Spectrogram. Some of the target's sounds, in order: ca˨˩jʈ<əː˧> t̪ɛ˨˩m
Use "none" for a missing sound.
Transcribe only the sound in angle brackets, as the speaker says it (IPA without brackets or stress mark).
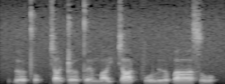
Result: əː˧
